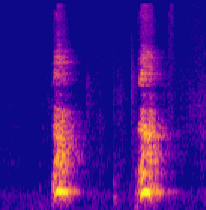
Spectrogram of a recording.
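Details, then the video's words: Two loud separate barks from a pet dog reacting to a microwave heating soup, the owner having just reassured it that it is only a microwave. "Dog barking at microwave"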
